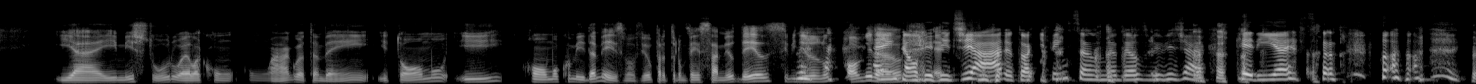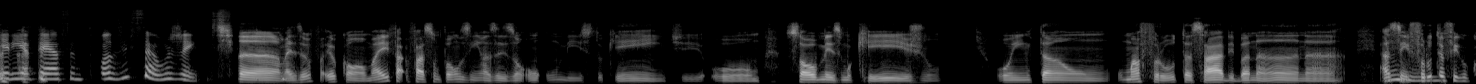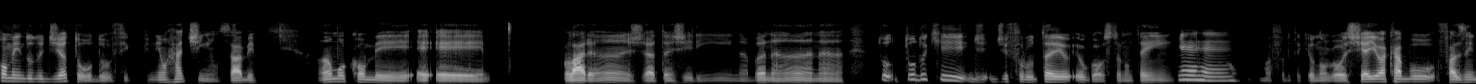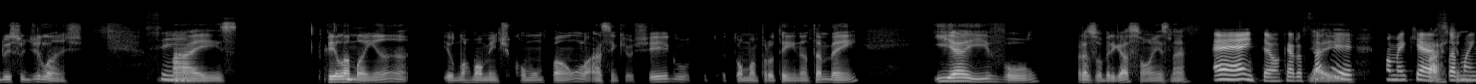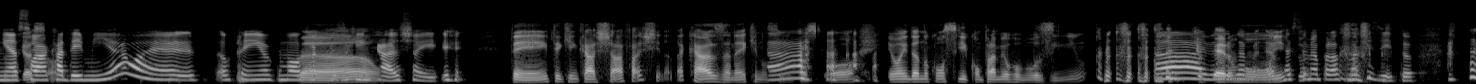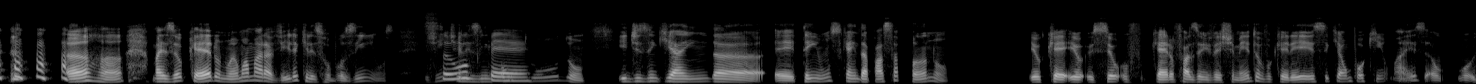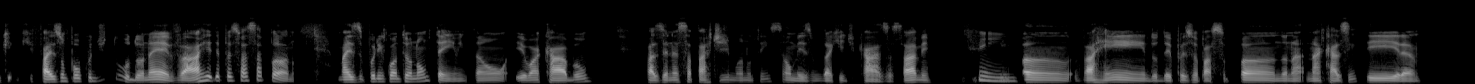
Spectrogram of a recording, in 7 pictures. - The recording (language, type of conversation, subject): Portuguese, podcast, Como é sua rotina matinal para começar bem o dia?
- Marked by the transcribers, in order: chuckle; chuckle; laugh; chuckle; tongue click; other noise; unintelligible speech; chuckle; chuckle; laugh; "aquisição" said as "aquisito"; chuckle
